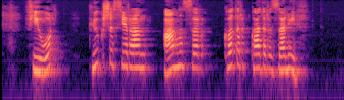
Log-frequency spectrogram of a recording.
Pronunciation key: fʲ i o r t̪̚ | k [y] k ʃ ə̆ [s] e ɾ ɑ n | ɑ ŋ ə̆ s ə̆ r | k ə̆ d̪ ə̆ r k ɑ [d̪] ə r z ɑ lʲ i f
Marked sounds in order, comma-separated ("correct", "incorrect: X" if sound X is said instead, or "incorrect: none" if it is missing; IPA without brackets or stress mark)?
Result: correct, correct, correct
